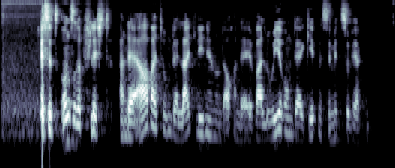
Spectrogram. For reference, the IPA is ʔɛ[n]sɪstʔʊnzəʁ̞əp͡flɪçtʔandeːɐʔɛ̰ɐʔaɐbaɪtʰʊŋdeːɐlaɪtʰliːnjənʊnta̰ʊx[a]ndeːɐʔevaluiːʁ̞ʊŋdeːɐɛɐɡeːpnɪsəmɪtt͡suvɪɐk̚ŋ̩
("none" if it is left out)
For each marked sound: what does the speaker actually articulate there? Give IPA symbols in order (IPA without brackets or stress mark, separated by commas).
none, a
